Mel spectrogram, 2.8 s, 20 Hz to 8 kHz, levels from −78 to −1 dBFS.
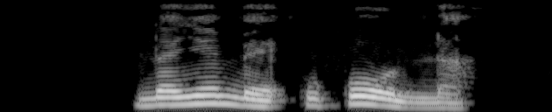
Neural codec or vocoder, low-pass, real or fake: none; 7.2 kHz; real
